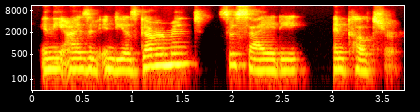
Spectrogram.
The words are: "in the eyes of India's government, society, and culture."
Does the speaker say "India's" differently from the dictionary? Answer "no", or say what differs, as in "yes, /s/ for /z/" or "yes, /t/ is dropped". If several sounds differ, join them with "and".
no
